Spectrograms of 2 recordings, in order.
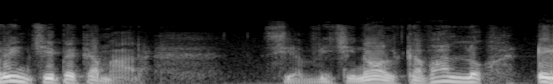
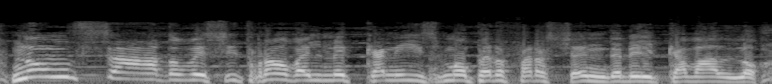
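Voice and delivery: high-pitched, malicious villain voice; gloating dwarf; 7 semitones higher than usual. A narrator's reading. Dwarf dooms the flying prince, high and gloating. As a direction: gloat high, relishing the doom. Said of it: "ghignò il nano".

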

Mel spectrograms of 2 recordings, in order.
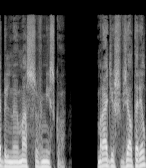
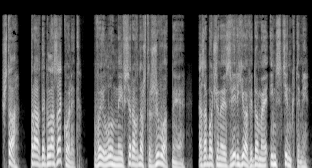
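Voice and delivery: high, needling attack; heated, contemptuous jeer; scornful taunt; 7 semitones higher, 4 dB louder than usual. Acted. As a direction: throw insults at a rival. Elf hurls insults at rival.

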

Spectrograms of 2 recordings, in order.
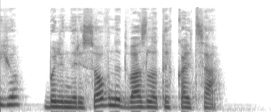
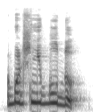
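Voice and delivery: high, small squeak; squeaked apology; 9 semitones higher, 4 dB louder than usual. A narrator's reading. Boy promising his scolding mother, squeaking. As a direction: squeak it out meekly. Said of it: "пискнул я".

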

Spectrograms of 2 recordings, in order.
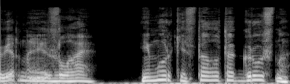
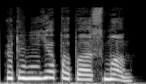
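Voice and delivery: put-on breathless boy; 9 semitones higher than usual. A narrator's reading. Boy denying blame to papa, breathless high protest. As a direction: blurt it out as an indignant small boy. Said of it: "задыхаясь, начал Лёня".

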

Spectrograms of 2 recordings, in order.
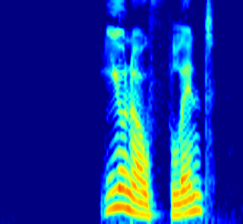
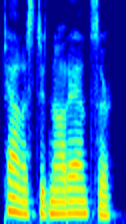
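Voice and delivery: usual speaking voice

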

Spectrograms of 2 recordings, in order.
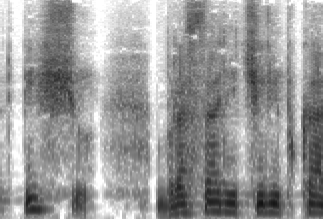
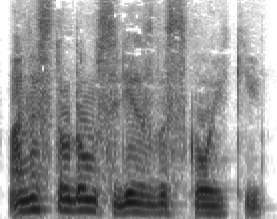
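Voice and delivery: ordinary delivery, nothing marked

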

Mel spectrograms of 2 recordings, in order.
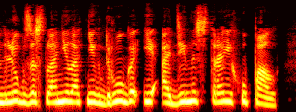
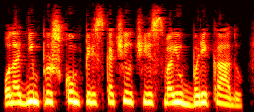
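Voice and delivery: ordinary delivery

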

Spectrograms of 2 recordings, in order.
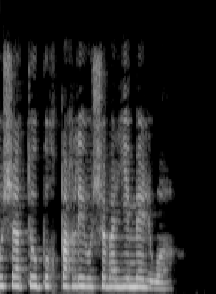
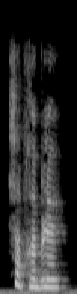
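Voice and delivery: usual speaking voice

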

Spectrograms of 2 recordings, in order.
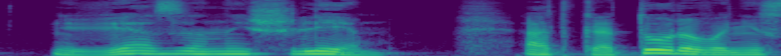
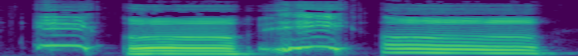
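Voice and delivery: орущий осёл; 5 semitones higher, 5 dB louder than usual. Acted. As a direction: bray like a stubborn donkey. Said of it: "Осёл заорал". (громкий ослиный рёв)

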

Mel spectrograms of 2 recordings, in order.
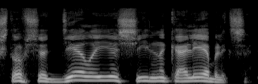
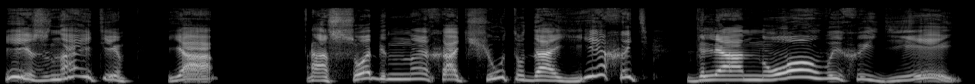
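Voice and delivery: put-on high, slow, drawn-out old man's voice; doddering old prince; 6 semitones higher, much slower than usual. A narrator's reading. Old prince telling the ladies his travel plans, doddering. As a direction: stretch each word out in a high pitch.

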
